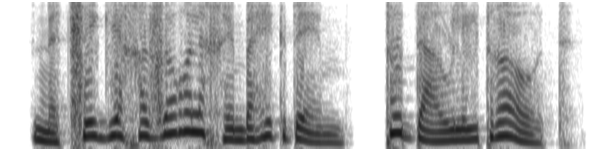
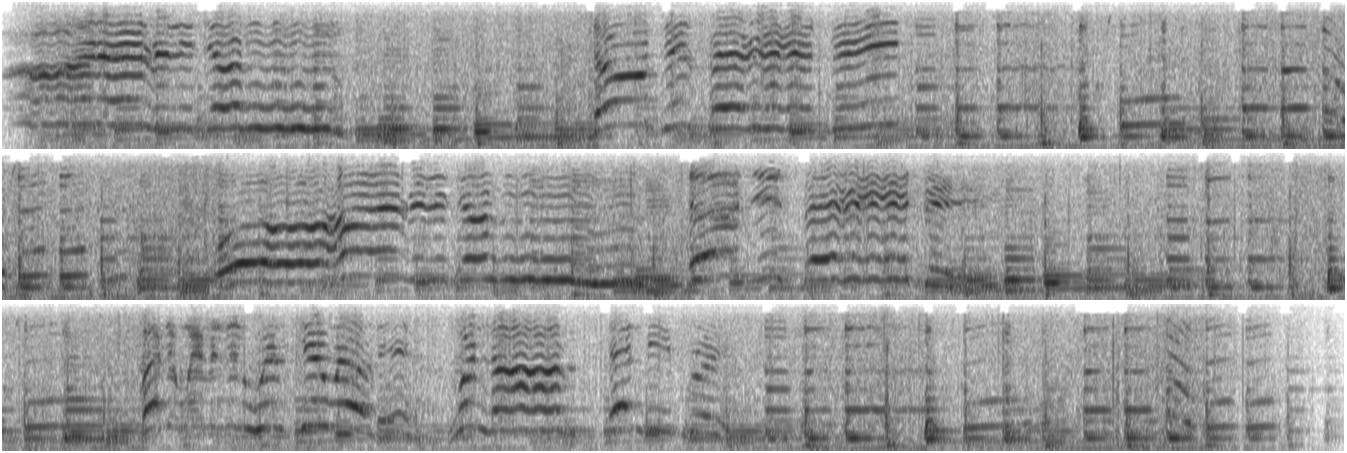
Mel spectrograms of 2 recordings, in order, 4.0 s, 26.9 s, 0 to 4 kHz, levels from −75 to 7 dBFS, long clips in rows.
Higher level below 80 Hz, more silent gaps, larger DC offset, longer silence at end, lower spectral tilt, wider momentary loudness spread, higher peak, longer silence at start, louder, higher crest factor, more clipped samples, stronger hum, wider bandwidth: about the same, -36 dBFS vs -36 dBFS; first, 2.45-2.49 s vs none; second, under 0.1% vs 0.6%; first, 0.25 s vs 0.05 s; first, -12 dB/octave vs -9.5 dB/octave; about the same, 7 LU vs 9 LU; about the same, 0 dBFS vs -2 dBFS; first, 0.2 s vs 0 s; first, -10 LUFS vs -15 LUFS; about the same, 10 dB vs 14 dB; first, 2% vs under 0.1%; neither; about the same, 4 kHz vs 4 kHz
